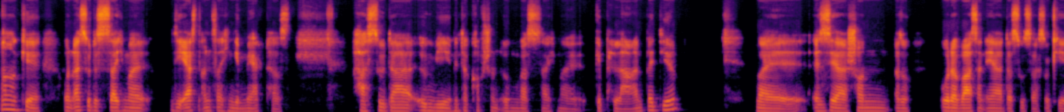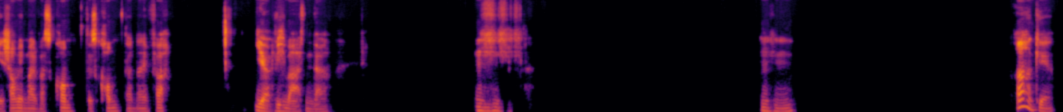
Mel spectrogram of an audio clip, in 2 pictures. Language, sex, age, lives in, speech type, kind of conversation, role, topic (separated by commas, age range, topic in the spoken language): German, male, 25-29, Germany, conversation, podcast, host, Erzähl mal von einer Zeit, in der du neu anfangen musstest?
